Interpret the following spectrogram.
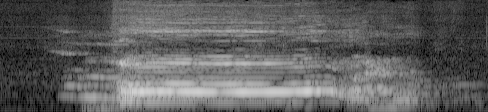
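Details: Golden Retrievers howling: a single sustained, steady tonal howl held for about a second and a half, swelling in at the start and breaking into a rougher, wavering tail before fading out.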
